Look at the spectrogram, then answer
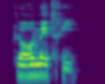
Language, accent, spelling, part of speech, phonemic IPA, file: French, France, chlorométrie, noun, /klɔ.ʁɔ.me.tʁi/, LL-Q150 (fra)-chlorométrie.wav
- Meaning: chlorometry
